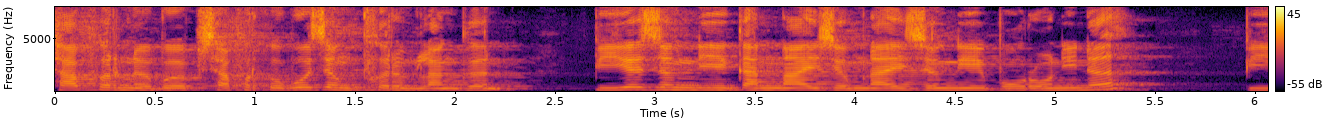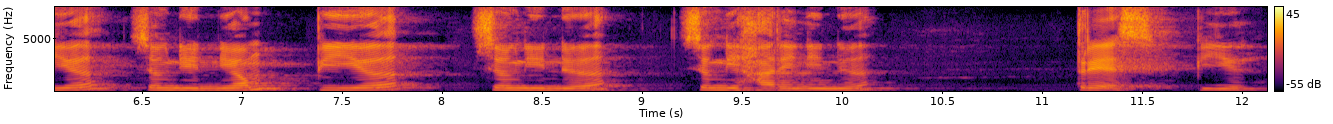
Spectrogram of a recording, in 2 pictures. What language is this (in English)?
Bodo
